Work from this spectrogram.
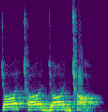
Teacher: तालव्य वर्ण मतलब तालु, तालु से उसका उच्चारण होता है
